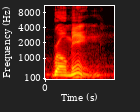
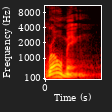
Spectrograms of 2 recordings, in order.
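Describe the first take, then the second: First: The final syllable is pushed out with extra stress. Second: The final syllable is soft and not pushed out. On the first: The speaker calls it wrong. "You don't say roaming" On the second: The speaker calls it right. "you don't kick the end of that word"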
